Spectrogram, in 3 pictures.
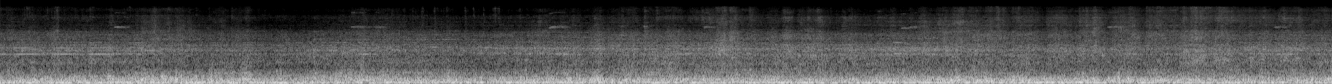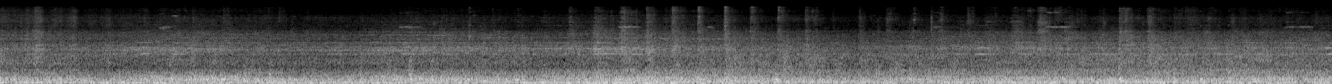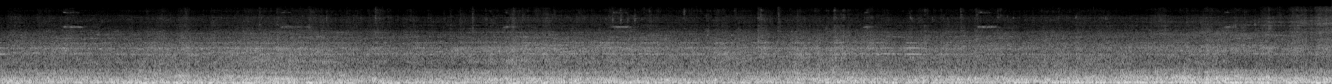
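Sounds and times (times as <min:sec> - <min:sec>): steel wheels rumbling on rail: 0:00.0 - 0:39.9
high wheel squeal: 0:26.2 - 0:27.6, 0:35.3 - 0:36.7.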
